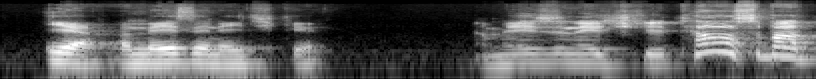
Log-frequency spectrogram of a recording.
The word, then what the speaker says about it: AMAZN HQ: Is that the correct pronunciation? Yeah, AMAZN HQ.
